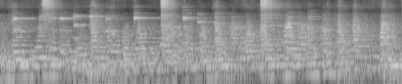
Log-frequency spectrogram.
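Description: Symphonic wind band playing, clarinets, flutes and brass together, with sharp accented hits at irregular points.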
